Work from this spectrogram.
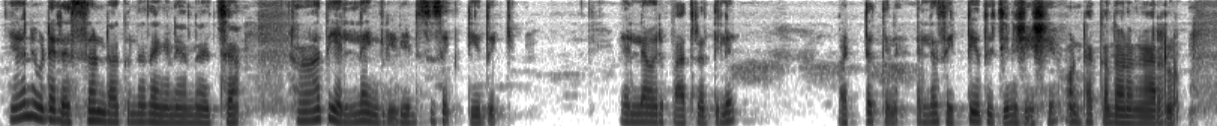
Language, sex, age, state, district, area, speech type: Malayalam, female, 18-30, Kerala, Thiruvananthapuram, rural, spontaneous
